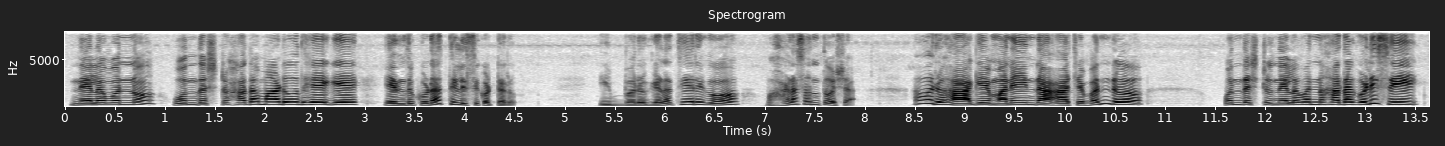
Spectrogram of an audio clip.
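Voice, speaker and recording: A middle-aged woman reads a children's story slowly, in a smooth, clear voice. Her delivery is lively, and she keeps asking the young listeners questions. The recording is dry and close. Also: fairly high pitch, no room sound.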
